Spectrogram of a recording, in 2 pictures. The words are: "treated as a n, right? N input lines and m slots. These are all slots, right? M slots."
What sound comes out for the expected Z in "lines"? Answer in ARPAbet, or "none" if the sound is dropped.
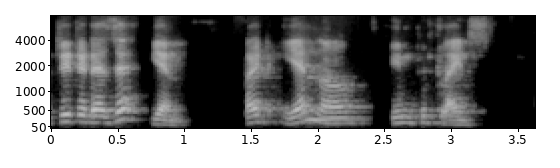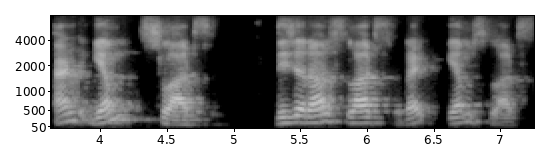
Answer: S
